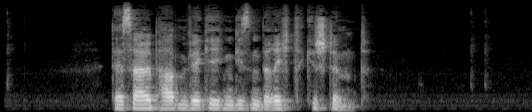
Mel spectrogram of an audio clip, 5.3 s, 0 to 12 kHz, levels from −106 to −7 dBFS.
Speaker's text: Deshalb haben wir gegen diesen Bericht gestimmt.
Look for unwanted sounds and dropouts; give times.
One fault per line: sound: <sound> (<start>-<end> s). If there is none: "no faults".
no faults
